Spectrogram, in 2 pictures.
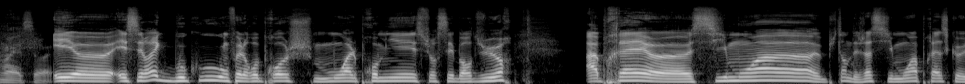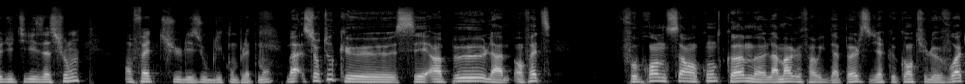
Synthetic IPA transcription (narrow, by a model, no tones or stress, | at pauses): wɛsɛvʁɛ̰eøesɛvʁɛkəbokʰuɔ̃fɛləʁəpχɔʃmwaləpχəmjesyʁsebɔʁd̪yːʁ | apχɛøsimwapy̥t̪ɛ̃d̪eʒasimwapχɛskəd̪yt̪ilizasjɔ̃ | ɑ̃fɛt̪ːylezublikɔ̃plɛt̪mɑ̃basyʁt̪ukəsɛɛ̃pølaɑ̃fɛt̪ | fopχɑ̃d̪ʁəsaɑ̃kɔ̃t̪kɔmølamaʁk̚d̪əfabʁik̚d̪apœlse̥t̪ad̪iʁkəkɑ̃t̪yləvwa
